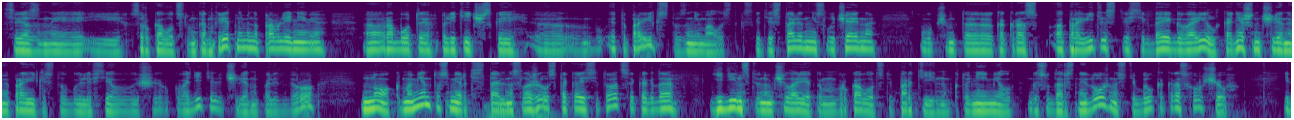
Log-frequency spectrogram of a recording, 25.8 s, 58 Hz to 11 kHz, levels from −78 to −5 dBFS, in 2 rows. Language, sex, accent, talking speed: Russian, male, native, 135 wpm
